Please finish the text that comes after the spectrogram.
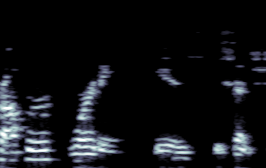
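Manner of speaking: slow, careful, deliberate, weighted, emphatic delivery. Explaining divorce document wording and stressing the key point: slow and careful for emphasis. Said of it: "I say that slowly and carefully for emphasis".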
